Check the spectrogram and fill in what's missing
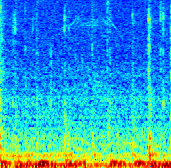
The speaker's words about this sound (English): Yeah, and I want to go to, I'm just typing this out to you guys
